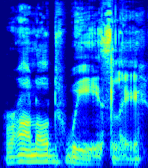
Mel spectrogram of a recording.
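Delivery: unvoiced low whisper; hushed and slow, a nervous whisper. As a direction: sheepishly whisper the name. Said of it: "playing Ron to Hermione".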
